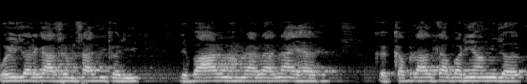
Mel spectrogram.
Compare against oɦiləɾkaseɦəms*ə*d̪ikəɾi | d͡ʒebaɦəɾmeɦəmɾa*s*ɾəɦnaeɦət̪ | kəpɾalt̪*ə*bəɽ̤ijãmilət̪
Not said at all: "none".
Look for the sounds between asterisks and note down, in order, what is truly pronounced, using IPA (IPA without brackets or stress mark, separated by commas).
a, none, a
